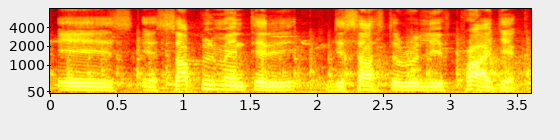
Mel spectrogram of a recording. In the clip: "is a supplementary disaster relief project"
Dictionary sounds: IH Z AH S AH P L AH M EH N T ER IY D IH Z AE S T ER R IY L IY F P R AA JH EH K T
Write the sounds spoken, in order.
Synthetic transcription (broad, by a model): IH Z AH S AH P L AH M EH N T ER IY D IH S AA S T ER R IY L IY F P R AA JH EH K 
